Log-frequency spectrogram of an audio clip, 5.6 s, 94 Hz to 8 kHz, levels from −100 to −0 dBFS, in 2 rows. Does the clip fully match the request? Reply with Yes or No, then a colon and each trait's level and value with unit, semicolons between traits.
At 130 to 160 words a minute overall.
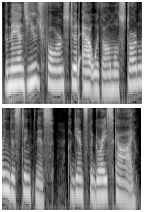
Yes: average, 150 wpm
